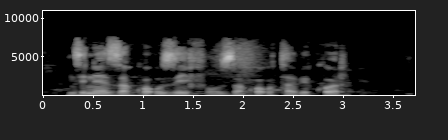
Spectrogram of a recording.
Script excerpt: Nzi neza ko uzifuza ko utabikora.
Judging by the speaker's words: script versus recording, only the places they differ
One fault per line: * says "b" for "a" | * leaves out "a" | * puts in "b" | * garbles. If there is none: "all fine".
all fine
